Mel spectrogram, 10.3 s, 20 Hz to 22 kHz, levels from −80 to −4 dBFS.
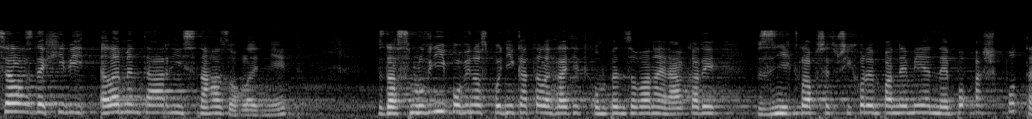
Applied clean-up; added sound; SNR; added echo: none; none; none; reverberation time 0.5 s.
